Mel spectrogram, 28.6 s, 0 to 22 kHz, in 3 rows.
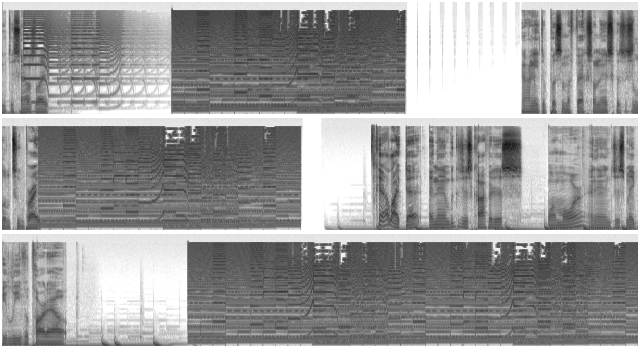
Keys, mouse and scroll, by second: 0.6 right click, 1.4 right click, 2.5 alt+space, 4.6 alt+click, 6.0 space, 9.3 right click, 10.1 space, 14.0 space, 14.5 alt+click, 18.6 right click, 20.2 alt+click, 21.2 right click.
